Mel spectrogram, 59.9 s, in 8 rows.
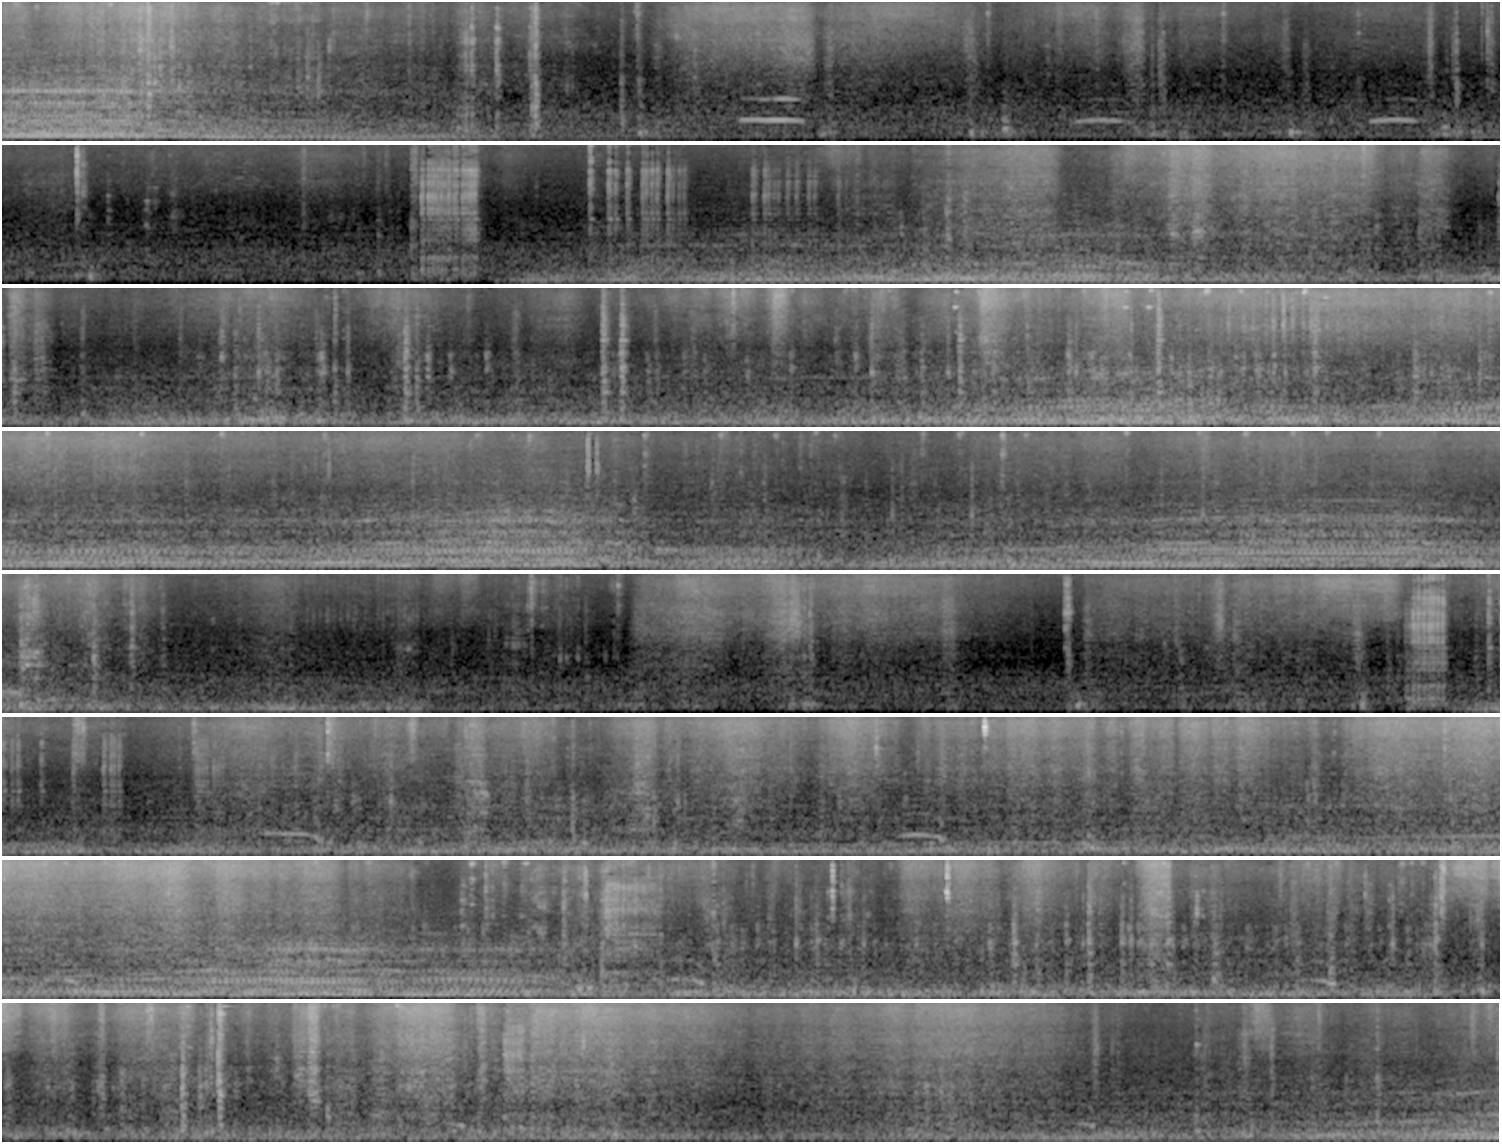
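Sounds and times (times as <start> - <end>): car engine revving: 0.0 - 2.6, 10.1 - 14.4, 15.2 - 31.8, 37.5 - 52.1, 56.6 - 59.9.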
